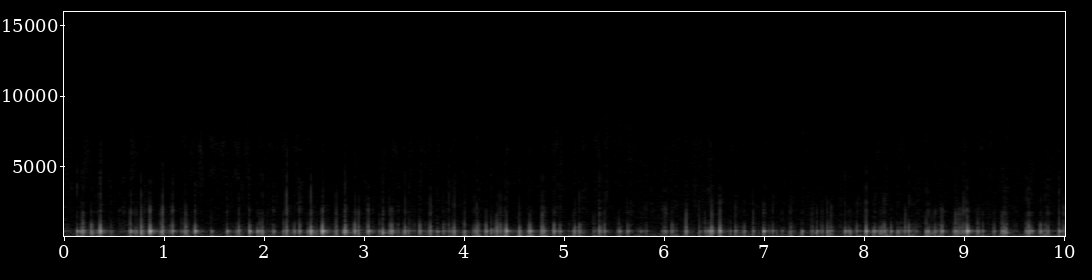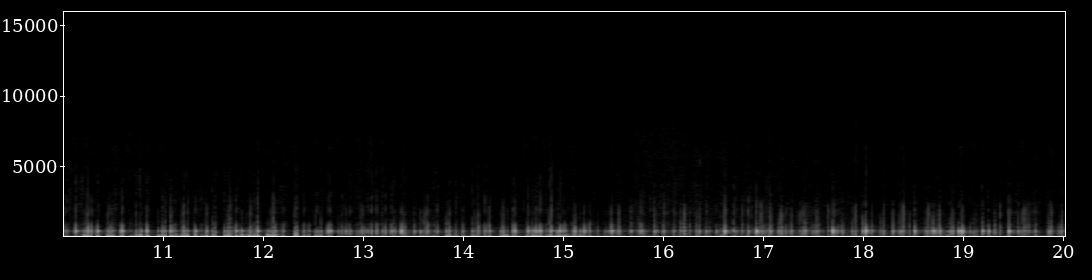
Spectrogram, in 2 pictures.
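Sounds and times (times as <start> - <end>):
fingertips tapping on hollow cork: 0.0 - 20.0.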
